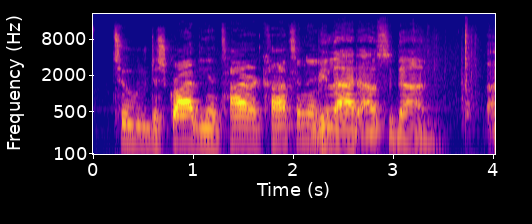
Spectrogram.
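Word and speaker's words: بلاد السودان: I might be pronouncing it incorrect. Is there a term to describe the entire continent? Bilad al-Sudan.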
